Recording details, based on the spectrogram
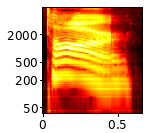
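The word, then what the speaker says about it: Tár: good the next one rhymes with r r r and has the probably runaway front runner for best actress it's tar oh tart tart tar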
